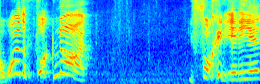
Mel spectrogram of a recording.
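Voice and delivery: put-on rude Cockney kid accent, squealed and yelled. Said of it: "Cockney Disco Elysium children".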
